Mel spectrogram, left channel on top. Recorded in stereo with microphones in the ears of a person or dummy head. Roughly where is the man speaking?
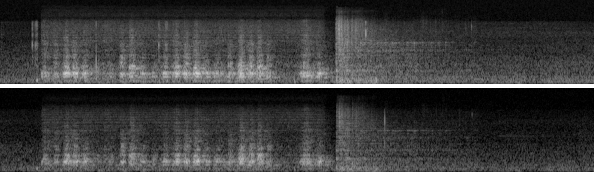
I don't hear a man speaking.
